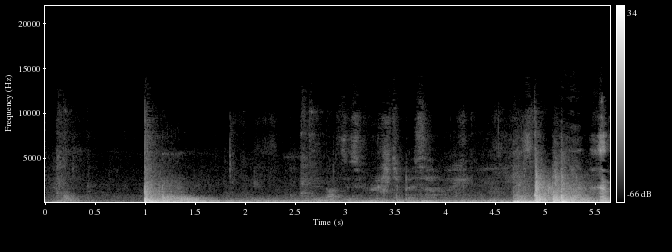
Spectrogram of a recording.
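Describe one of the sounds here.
A bowling ball rumbles steadily along a lane.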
